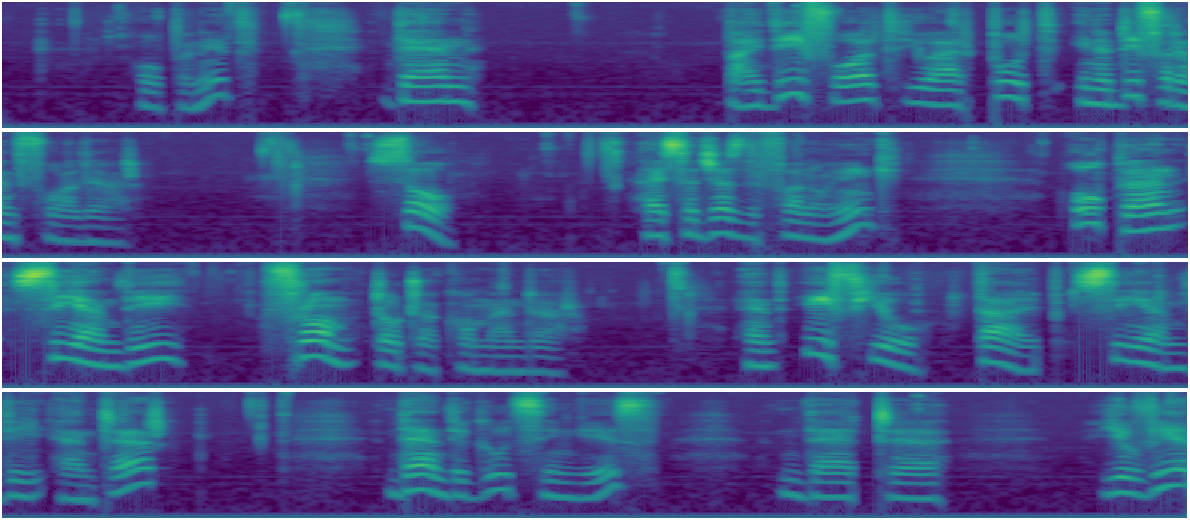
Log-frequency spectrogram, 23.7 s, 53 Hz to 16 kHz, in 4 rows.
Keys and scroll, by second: 17.3-18.1 typing, 18.3 Return.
